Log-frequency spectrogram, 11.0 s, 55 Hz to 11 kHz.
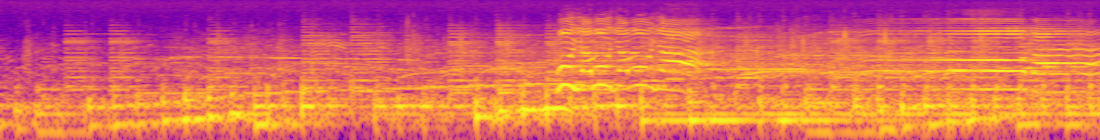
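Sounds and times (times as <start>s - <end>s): congas: 0.0s - 11.0s
salsa band playing: 0.0s - 11.0s
singer: 5.4s - 11.0s.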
